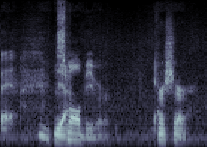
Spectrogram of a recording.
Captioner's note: laughter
